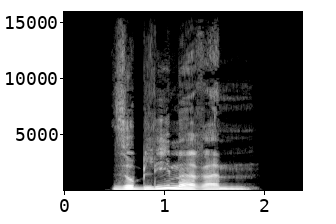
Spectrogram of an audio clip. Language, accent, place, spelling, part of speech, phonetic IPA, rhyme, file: German, Germany, Berlin, sublimerem, adjective, [zuˈbliːməʁəm], -iːməʁəm, De-sublimerem.ogg
- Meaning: strong dative masculine/neuter singular comparative degree of sublim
